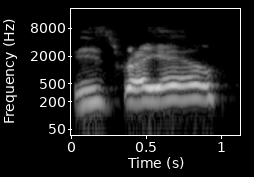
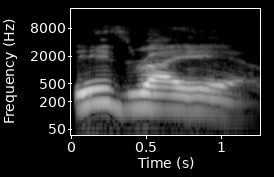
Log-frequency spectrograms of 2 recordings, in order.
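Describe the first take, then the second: First: ISRAEL as iz-RYE-el, rising high like a question; checking a pronunciation. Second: ISRAEL said iz-RYE-el, falling at the end; trying a pronunciation. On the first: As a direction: query "Israel" with a RYE middle and lifted end. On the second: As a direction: sound out "Israel" with a RYE middle, landing it. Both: Shown as a demonstration. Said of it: "That's how you say it?".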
